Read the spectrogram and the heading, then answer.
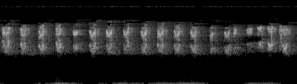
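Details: Swiftlet roosting call: a fast, even train of high twittering chirps, about six per second, each a short, bright, buzzy note, in a clean recording with no other sounds.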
